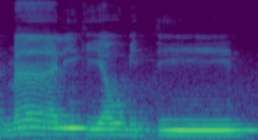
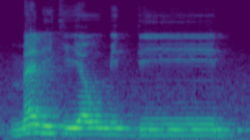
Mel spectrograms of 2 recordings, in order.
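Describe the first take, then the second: First: The first vowel of Maliki is drawn out long. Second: The first vowel of Maliki is kept short. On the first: "alif mat" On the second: "dia tak baca dengan mat"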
